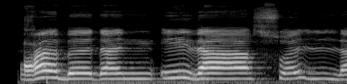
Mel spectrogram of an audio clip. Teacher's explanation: لام کو باریک رکھنا ہے، موٹا نہیں کرنا۔ صاد پر ہے، صاد کو ہم نے پر کر کے پڑھنا ہے، دھیان یہ رکھنا ہے کہ لام اس کے ساتھ پر نہ ہو، موٹی آواز نہ نکلے لام کی۔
